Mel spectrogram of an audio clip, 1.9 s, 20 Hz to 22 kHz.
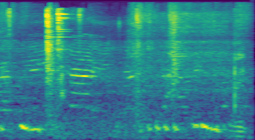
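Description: Racing pigeons from a 42-kilometre tournament give low, throaty coos in a few separate bursts close by, with light background noise and no clear speech.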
